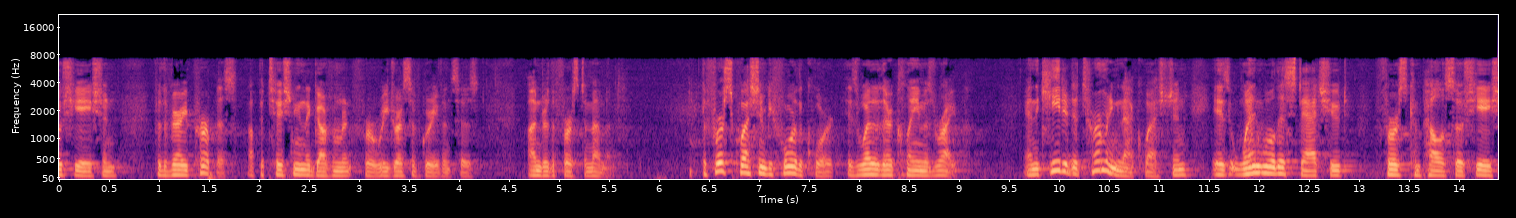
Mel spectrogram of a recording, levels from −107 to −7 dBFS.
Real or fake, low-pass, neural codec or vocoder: fake; 7.2 kHz; vocoder, 44.1 kHz, 128 mel bands, Pupu-Vocoder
